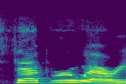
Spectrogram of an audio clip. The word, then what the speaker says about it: February: So happy February, and I told Craig that all month I'm going to have to hear people say February and February, but it's February, and I'm the English teacher, and it's annoying when people say it wrong.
